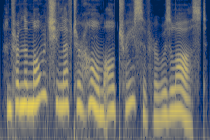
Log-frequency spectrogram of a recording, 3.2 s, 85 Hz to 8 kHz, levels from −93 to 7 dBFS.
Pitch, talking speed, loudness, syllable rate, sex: 235 Hz, 265 wpm, -15 LUFS, 5.4 syllables/s, female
